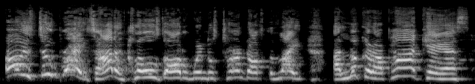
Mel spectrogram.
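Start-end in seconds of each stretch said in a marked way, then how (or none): 0.0-0.9 too said high and scornful; mocking high quote. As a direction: squeal it like a whiny complaint. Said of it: "So you told me".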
